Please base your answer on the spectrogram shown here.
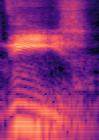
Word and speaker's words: these: En el primero, hagan como una i cortita. This, this, this. Y en el segundo se hace una i más larga. These, these. Y al final la S es como una vibración. These, z, these are.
